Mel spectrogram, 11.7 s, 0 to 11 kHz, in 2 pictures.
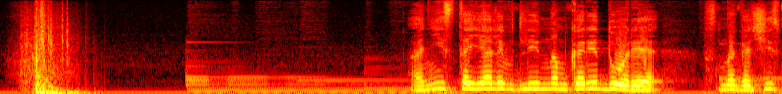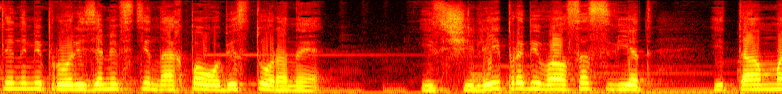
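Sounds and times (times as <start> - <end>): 
heavy door slamming shut: 0.0 - 0.8
speech: 3.1 - 8.4, 9.0 - 11.7.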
